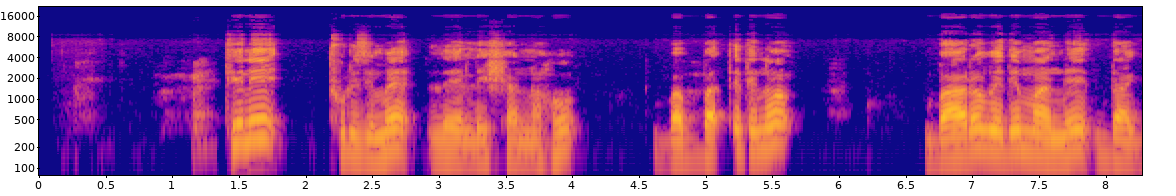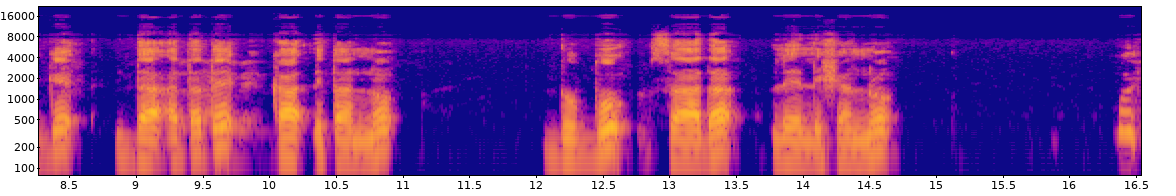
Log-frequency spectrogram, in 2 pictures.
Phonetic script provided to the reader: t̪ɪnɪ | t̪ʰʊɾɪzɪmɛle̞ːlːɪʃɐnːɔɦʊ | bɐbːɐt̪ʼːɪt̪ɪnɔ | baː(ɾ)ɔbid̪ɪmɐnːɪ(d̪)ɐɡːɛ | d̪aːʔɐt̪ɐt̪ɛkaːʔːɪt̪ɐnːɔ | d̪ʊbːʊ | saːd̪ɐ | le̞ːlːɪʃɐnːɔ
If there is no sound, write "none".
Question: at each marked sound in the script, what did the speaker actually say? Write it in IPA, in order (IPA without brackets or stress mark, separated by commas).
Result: ɾ, d̪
